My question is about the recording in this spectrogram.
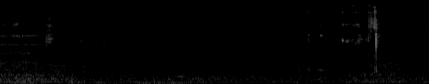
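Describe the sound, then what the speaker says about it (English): Scissors cut paper for a trifold folio craft project, faint short snips building to a crisper cluster near the end, over quiet room tone. "I'm going to take that there and cut that there"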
